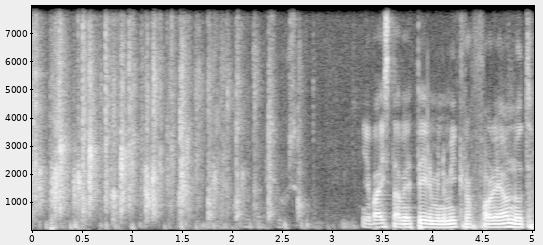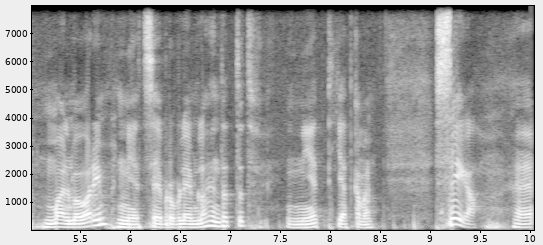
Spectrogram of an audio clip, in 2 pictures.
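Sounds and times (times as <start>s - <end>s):
small audience at a panel discussion clapping for a guest: 0.0s - 2.9s
speech: 3.4s - 10.0s.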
